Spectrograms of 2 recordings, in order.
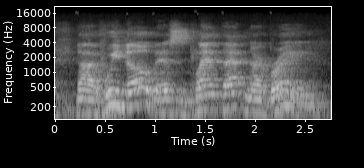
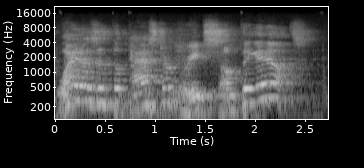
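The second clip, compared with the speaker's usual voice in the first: much higher, whiny churchgoer grumble; mock complaint; 9 semitones higher than usual. Preacher imitating a churchgoer grumbling about sermons, whiny mockery. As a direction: sneer it like a disgruntled parishioner. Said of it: "they leave church and they say".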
